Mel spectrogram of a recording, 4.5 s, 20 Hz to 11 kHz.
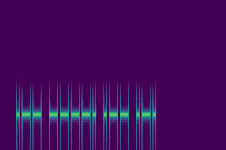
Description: Morse code, heard as a keyed tone, about 22 wpm, 700 Hz. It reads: W9WR
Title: Call Signs Repeated 2x - 22wpm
